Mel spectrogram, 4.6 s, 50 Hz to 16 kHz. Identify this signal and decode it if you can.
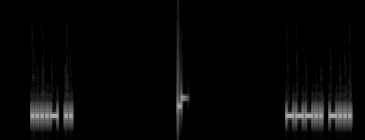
Morse code, heard as a keyed tone, about 40 wpm, 700 Hz. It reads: 4I 8B
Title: Single-Letter Single-Number 40wpm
